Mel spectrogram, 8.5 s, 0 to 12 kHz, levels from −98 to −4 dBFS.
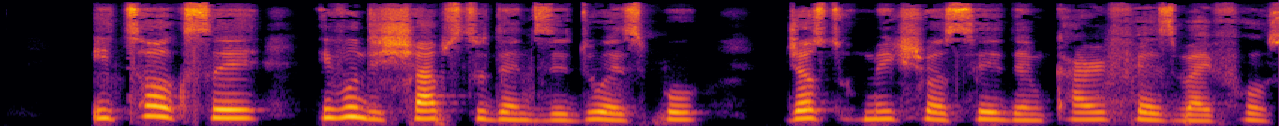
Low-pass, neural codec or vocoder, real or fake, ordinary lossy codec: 10.8 kHz; none; real; MP3, 48 kbps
